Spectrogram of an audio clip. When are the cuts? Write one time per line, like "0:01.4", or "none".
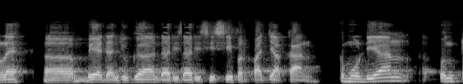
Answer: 0:01.2
0:01.8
